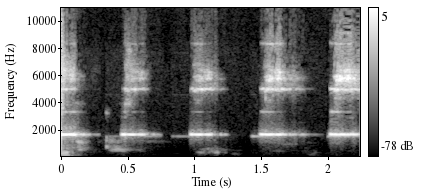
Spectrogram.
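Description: Choppy, broken-up audio from a participant's voice on a video call: four short clipped fragments with gaps of silence between them, each carrying a thin, steady whistle-like tone. This is the sign of a poor connection cutting up her speech.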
